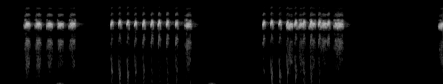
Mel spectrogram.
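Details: Training song of a blue-crowned hanging parrot for cage birds: three fast strings of piercing high chirps, each run of six to ten notes lasting under a second, with clean silence between bursts.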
